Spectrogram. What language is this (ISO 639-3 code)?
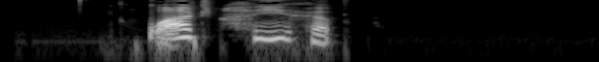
abk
